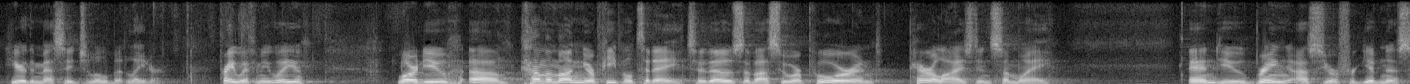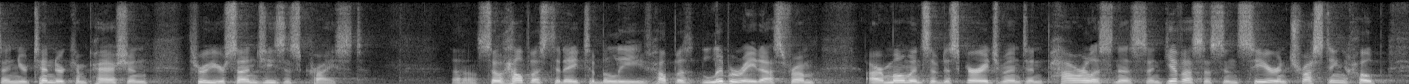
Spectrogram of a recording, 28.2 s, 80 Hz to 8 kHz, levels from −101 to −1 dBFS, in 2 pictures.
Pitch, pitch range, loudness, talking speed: 125 Hz, 115-140 Hz, -25 LUFS, 155 wpm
